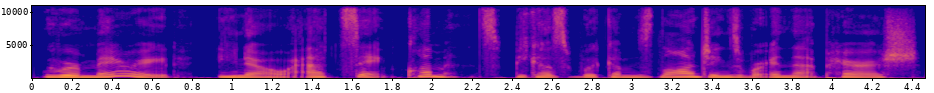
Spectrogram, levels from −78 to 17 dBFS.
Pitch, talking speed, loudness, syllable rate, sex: 215 Hz, 200 wpm, -20 LUFS, 5.8 syllables/s, female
